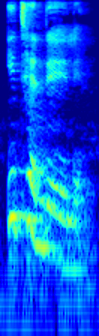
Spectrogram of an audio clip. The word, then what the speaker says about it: itendele: So are you hearing the difference between ta and ta? Itamatis versus isitende.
